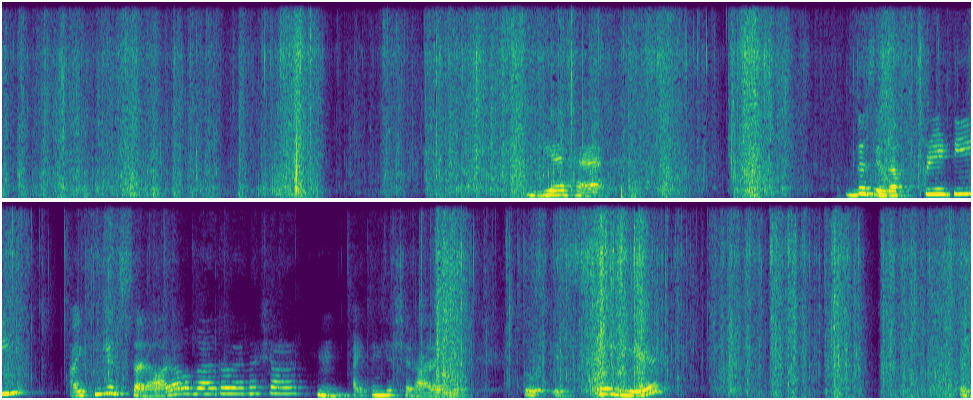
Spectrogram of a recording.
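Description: A plastic bag crinkles and rustles in hands.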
